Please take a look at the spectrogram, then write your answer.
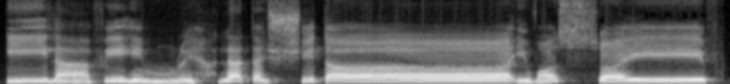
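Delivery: slow, drawn-out Quranic recitation; tajweed recitation. Shown as a demonstration. Teacher modelling the verse for students, slow tajweed recitation. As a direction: chant each letter with full length. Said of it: "مکمل تجوید کے ساتھ".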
